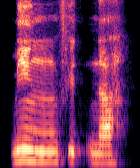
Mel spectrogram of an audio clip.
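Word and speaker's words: مِنْ فِتْنَةٍ: Min fitnah. Nah, tapi ada M-nya. Min fitnah gitu. Min fitnah. Gimana? Min fitnah. Nggak langsung ya, ada M-nya ya.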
